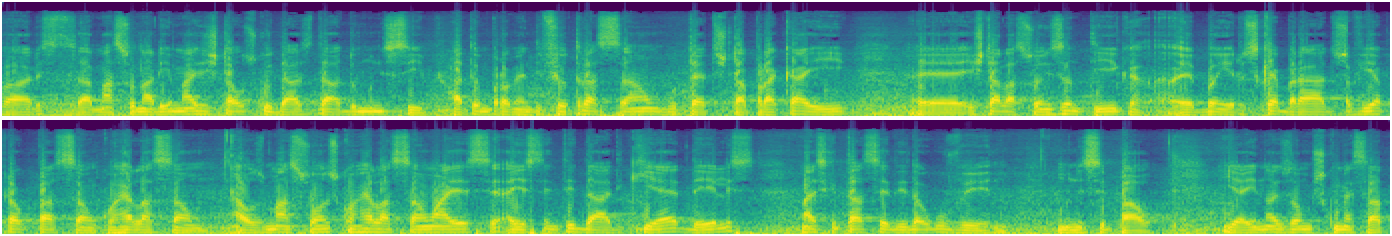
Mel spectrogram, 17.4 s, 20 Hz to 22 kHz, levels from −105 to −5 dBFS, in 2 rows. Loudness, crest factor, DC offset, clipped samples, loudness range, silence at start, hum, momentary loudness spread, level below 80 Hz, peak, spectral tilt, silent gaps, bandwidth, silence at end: -10 LUFS; 8 dB; 0.6%; 0.5%; 1 LU; 0 s; none; 3 LU; -22 dBFS; 0 dBFS; -5.5 dB/octave; none; 16 kHz; 0 s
